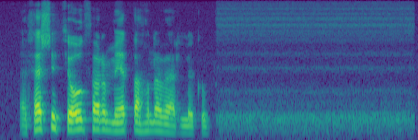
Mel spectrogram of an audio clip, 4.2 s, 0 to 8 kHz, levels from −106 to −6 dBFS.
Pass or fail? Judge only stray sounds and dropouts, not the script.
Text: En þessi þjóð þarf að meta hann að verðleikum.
pass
